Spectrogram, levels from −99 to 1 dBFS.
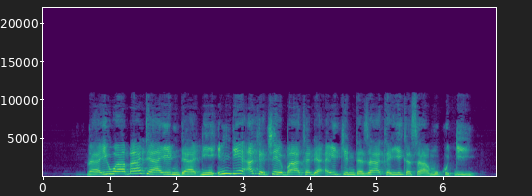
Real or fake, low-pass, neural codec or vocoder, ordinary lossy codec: fake; 10.8 kHz; codec, 24 kHz, 3 kbps, HILCodec; MP3, 64 kbps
